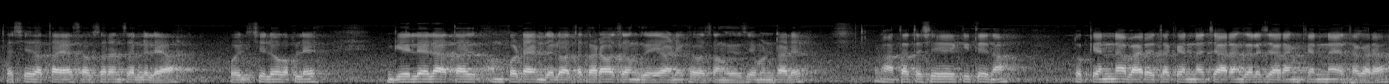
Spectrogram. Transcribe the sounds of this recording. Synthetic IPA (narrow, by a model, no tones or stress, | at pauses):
t̪əɕeat̪ajasəwsəɾãnt͡səlːelja | polit͡ɕilokaple | ɡelelaat̪aə̰mkoʈajmd͡zaloat̪aɡʱəɾaʋət͡saŋɡd͡zaeaɽ̃ikʰajʋət͡sãŋɡd͡zat̪əɕem̤əɳʈale | pəɳat̪at̪əɕekit̪ena | lokjanːabʱaɾot̪akjanːat͡ɕaɾãŋkd͡zalat͡ɕaɾãŋkanːajat̪aɡʱəɾa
